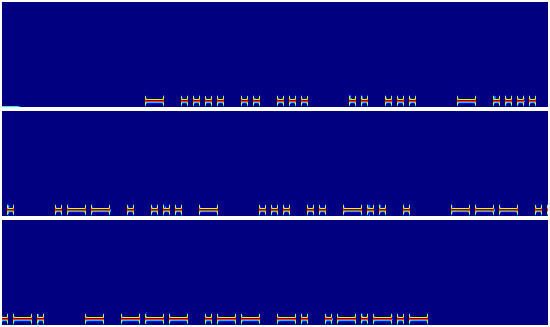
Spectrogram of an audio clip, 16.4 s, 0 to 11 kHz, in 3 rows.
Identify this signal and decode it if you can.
Morse code, heard as a keyed tone, about 21 wpm, 700 Hz. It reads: THIS IS THE WEST SIDE OF TOWN.
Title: Sentences from Top 1000 Words - Review Part 2 - 20wpm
